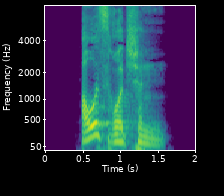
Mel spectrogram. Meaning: to slip (to lose traction with one or both feet, resulting in a loss of balance and perhaps a fall)
- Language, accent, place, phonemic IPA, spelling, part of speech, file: German, Germany, Berlin, /ˈaʊ̯s.ʁʊtʃən/, ausrutschen, verb, De-ausrutschen.ogg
